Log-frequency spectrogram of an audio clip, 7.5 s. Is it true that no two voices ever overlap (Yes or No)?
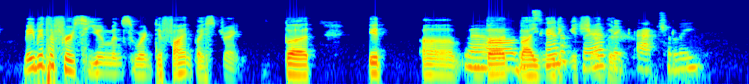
No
